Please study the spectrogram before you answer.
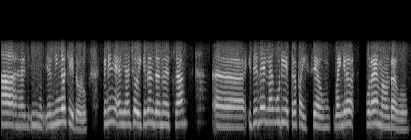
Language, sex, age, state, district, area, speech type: Malayalam, female, 18-30, Kerala, Thrissur, urban, conversation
